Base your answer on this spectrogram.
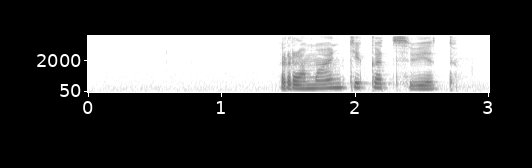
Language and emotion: Russian, neutral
